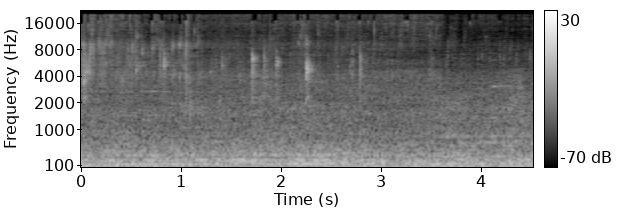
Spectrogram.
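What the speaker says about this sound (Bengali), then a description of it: "এবার আদাটা চিপে রসটা দিয়ে দিলাম" Fresh ginger is squeezed by hand so its juice drips into lentil dal cooked with shiuli leaves and ash gourd, giving soft, faint squishing and a few light drips over a low steady background hum.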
